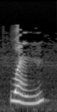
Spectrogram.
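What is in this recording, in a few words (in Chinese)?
"稳", Mandarin Chinese; hsk; chinese-flashcards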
